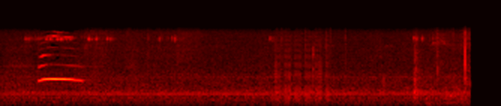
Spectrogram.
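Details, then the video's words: Domestic cat producing a bizarre dolphin-like vocalisation: one loud, clear, slightly falling chirp with bright overtones near the start. Faint scattered clicks and rustles follow over a low steady hum before the recording cuts off. "Cat speaks in dolphin clicks"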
